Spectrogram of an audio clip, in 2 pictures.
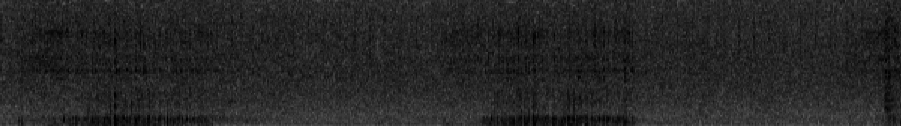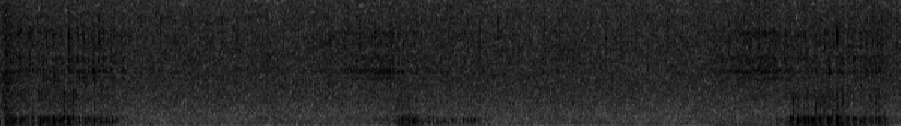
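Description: An English bulldog snores in deep, rasping bursts, each lasting about a second, roughly every two to three seconds.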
